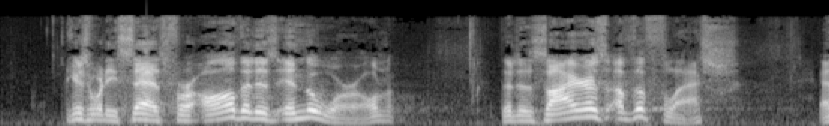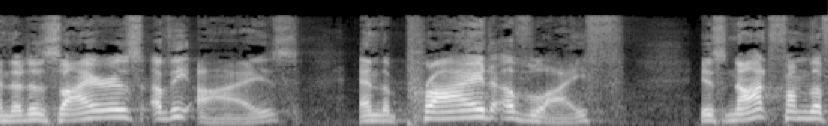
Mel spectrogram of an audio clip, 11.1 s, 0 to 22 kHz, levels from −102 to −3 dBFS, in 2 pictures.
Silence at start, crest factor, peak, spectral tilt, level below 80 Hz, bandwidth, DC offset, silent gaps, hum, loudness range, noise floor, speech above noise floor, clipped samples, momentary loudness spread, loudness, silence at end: 0.45 s; 20 dB; 0 dBFS; -3.5 dB/octave; -58 dBFS; 13.5 kHz; under 0.1%; none; none; 3 LU; -58 dBFS; 39 dB; under 0.1%; 17 LU; -19 LUFS; 0 s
